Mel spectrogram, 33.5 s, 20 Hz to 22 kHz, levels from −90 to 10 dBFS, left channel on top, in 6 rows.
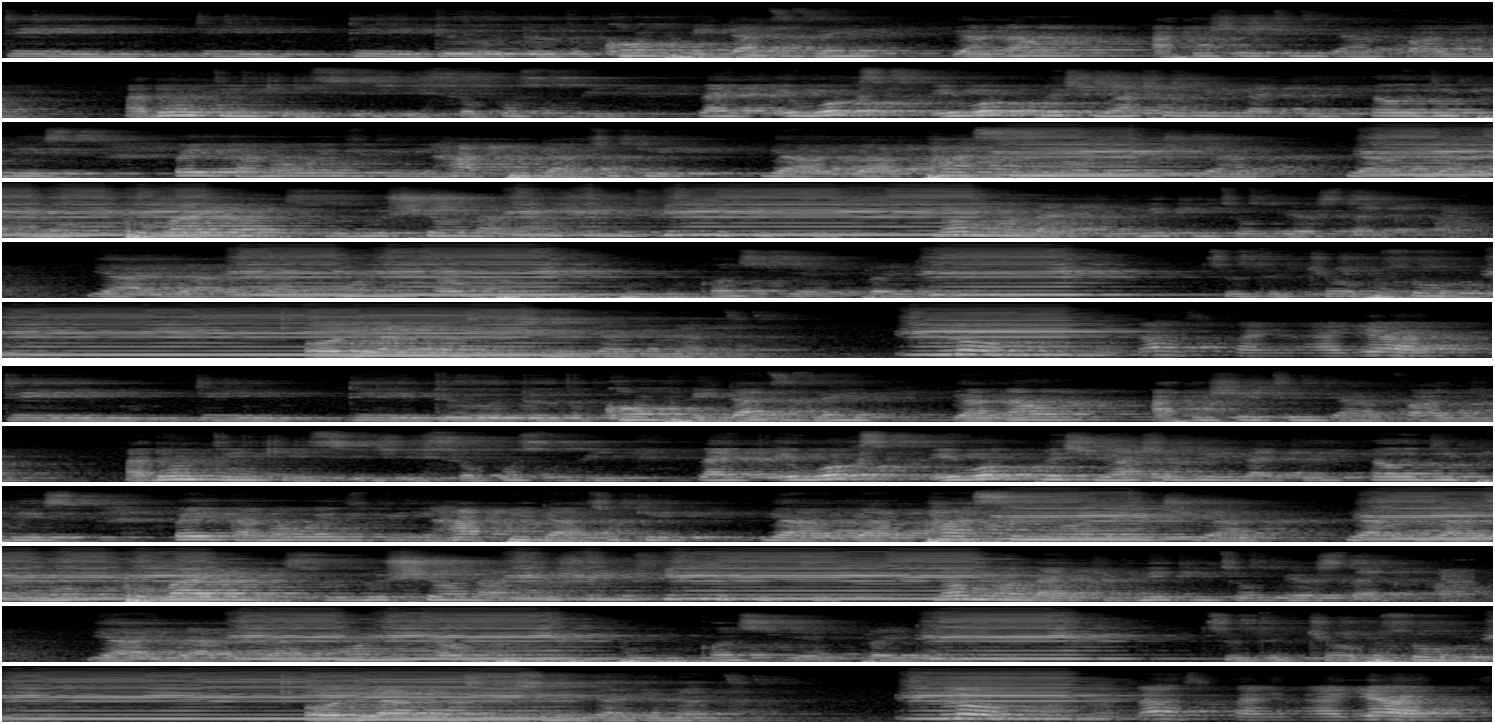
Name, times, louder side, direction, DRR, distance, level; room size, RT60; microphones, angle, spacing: voice 1, 0.0-3.3 3.6-5.7 6.1-19.9 20.3-22.0 22.7-26.2 26.9-28.0 29.1-30.7, right 1 dB, 25° right, -2 dB, 2.8 m, -33 dB
Vehicle horn car horn honking, 14.7-15.6 16.3-17.7 18.6-20.6 23.2-24.6 25.8-26.5 27.9-30.1 31.3-32.0, equal, 5° right, 4.4 m, -31 dB
voice 2, 31.4-33.4, right 3 dB, 50° right, 6 dB, 1.9 m, -32 dB
25.0 x 24.0 x 5.2 m, 0.99 s
head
